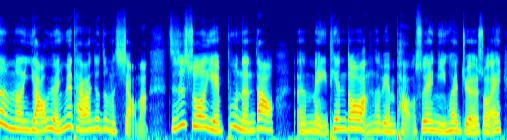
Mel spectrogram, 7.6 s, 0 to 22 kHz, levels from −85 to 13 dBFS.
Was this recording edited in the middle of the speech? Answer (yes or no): no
